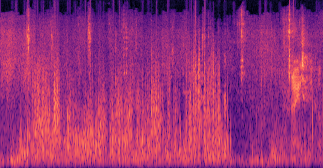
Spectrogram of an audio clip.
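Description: Chilly wind blowing off a glacier near Jasper roars steadily and close across the whole stretch, buffeting and rustling with gusts, dipping briefly before rising again.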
